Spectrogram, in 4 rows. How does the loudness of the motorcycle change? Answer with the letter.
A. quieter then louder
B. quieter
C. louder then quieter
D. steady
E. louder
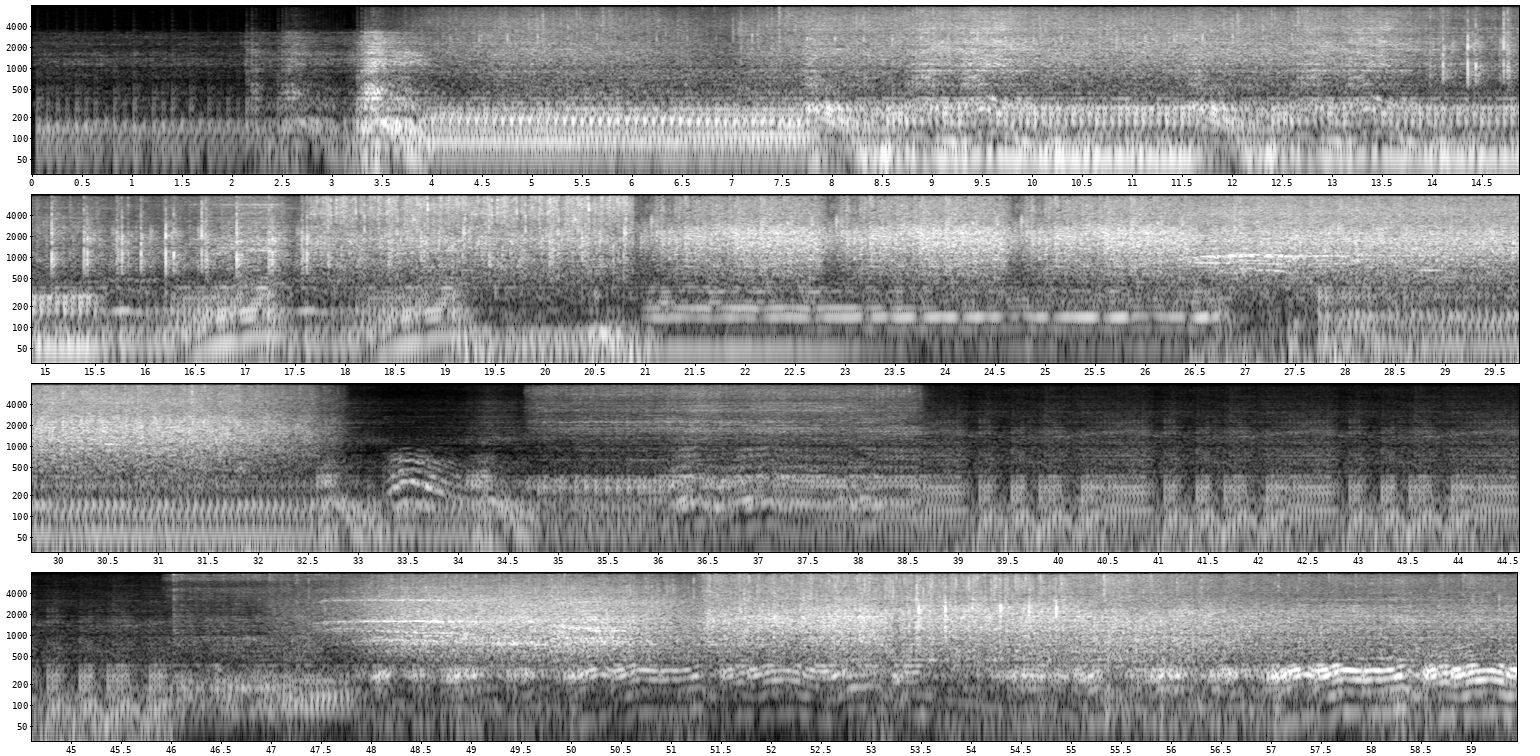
A.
